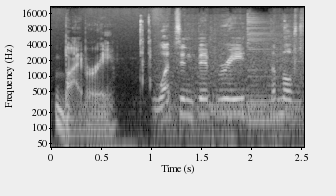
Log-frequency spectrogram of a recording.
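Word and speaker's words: Bibury: I was thinking about bibs, so that's where that came from, but it's pronounced Bibery.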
